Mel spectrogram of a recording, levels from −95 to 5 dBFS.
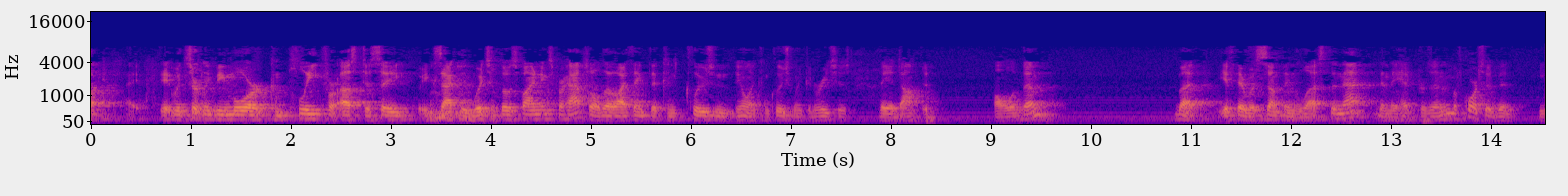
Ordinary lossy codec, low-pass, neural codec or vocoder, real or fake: MP3, 48 kbps; 7.2 kHz; none; real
